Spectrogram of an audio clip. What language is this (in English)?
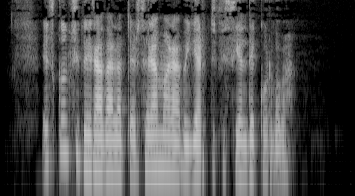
Spanish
